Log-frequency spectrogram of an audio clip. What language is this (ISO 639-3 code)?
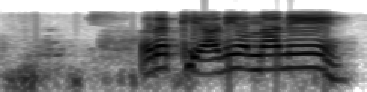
pan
